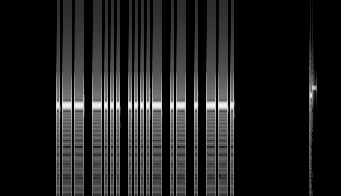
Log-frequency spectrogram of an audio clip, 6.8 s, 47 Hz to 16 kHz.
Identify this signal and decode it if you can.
Morse code, heard as a keyed tone, about 19 wpm, 700 Hz. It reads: WB4AEG
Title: Call Signs - 20wpm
